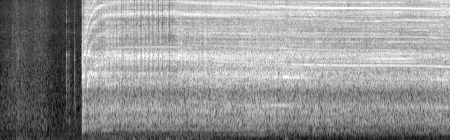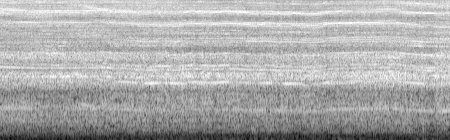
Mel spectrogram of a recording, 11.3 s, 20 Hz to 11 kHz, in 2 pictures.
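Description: Small circular trim saw starting about a second in and running steadily as its blade cuts a 15-degree bevel along a wooden board, guided by the saw's edge fence; a steady, high-pitched whine.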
